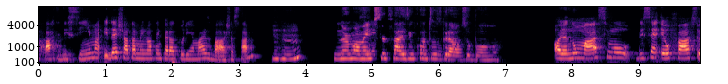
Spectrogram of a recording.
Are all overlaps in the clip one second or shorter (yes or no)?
yes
